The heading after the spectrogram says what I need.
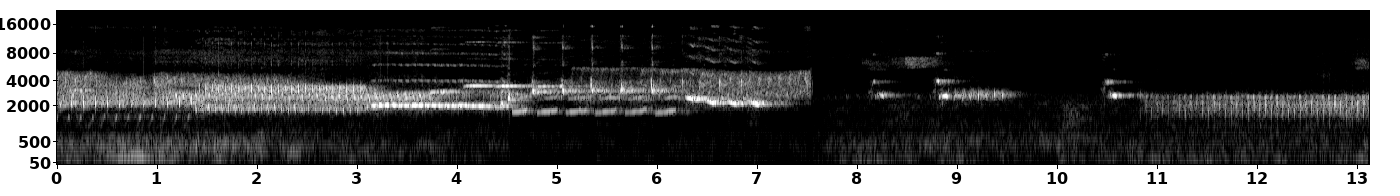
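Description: Waterslager canary singing a continuous run of rolling trills and bubbling tours, mid-high pitched, with short water-like warbles after a brief pause.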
